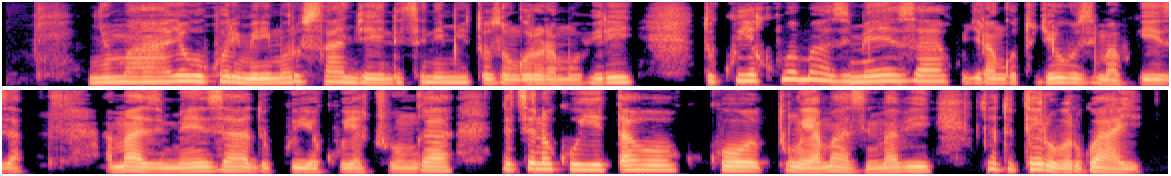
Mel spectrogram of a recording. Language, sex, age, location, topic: Kinyarwanda, male, 18-24, Huye, health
